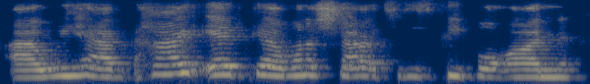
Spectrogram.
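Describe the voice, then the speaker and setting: A woman's voice: on the high side, steady tone, quick pace. A woman hosting a casual online interview, gushing and effusive, with frequent fillers. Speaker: host.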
